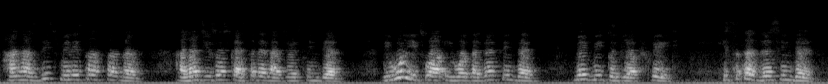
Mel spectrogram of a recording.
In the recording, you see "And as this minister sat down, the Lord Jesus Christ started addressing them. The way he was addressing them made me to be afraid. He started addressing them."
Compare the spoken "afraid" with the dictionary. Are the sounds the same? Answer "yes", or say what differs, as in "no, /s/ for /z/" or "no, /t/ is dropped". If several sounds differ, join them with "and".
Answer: yes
